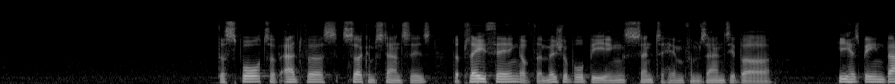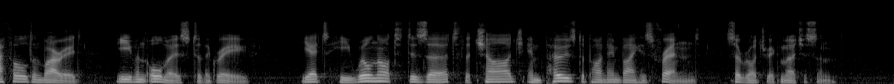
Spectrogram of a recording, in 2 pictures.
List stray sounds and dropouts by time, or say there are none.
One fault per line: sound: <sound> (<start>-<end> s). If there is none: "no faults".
no faults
